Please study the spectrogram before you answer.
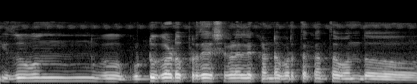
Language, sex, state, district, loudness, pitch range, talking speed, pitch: Kannada, male, Karnataka, Shimoga, -15 LUFS, 135-155 Hz, 130 wpm, 145 Hz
